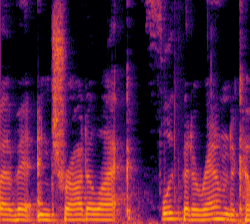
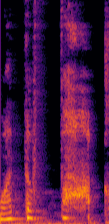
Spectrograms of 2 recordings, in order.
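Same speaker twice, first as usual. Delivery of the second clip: frustrated, angry exclaiming outburst, held in; 2 semitones higher than usual. Retelling a panicked moment at home, imitating own screaming. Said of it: "I was screaming".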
